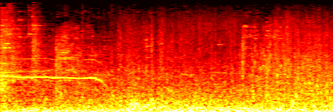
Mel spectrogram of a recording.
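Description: Earthquake sound effect: a continuous deep rumble with crashes of falling masonry and tiles. A long high scream rises and breaks off in the first second.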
